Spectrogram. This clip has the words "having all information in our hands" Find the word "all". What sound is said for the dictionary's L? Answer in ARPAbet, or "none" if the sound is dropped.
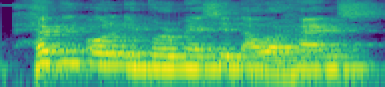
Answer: L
